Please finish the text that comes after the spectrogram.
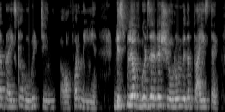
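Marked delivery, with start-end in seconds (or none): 2.3-4.4 slow dictation. Shown as a demonstration. Dictating the definition from the book.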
